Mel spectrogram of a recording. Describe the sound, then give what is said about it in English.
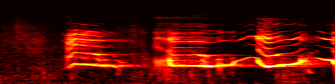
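A voice imitates a dolphin with three high, whistling squeals, each sliding up and down in pitch and rich in overtones, loud and separated by brief gaps. “That sounds like a dolphin.”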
